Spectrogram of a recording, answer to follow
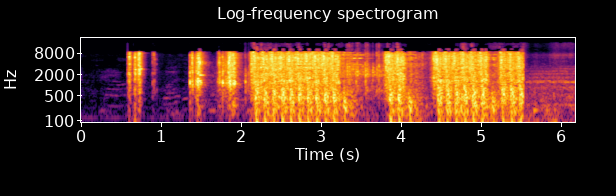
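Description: Machine-gun fire sound effect: a few single shots, then a long burst of rapid automatic fire starting about two seconds in and lasting about three and a half seconds, with two short breaks.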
